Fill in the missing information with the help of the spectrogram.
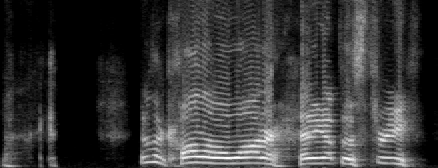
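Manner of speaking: high, very loud lookout's shout; shouted alarm. Acted. Soldiers shouting orders across the street, high alarmed yell. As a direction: cry out the alarm at the top of your voice. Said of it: "shouts being given".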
